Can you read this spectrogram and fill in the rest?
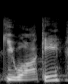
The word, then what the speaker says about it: Yawakie: My name is Patrick Yawaki. That's spelled Y-A-W-A-K-I-E.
